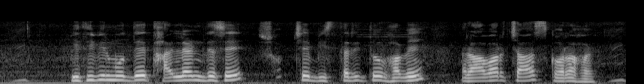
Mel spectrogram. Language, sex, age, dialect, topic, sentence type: Bengali, male, 36-40, Standard Colloquial, agriculture, statement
